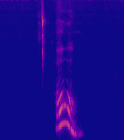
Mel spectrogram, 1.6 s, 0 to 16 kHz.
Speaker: I don't know if you heard that noise that my neck just made. Wow. I told you I didn't fall asleep until after 8:00 a.m. So, I'm very stiff and crackly.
